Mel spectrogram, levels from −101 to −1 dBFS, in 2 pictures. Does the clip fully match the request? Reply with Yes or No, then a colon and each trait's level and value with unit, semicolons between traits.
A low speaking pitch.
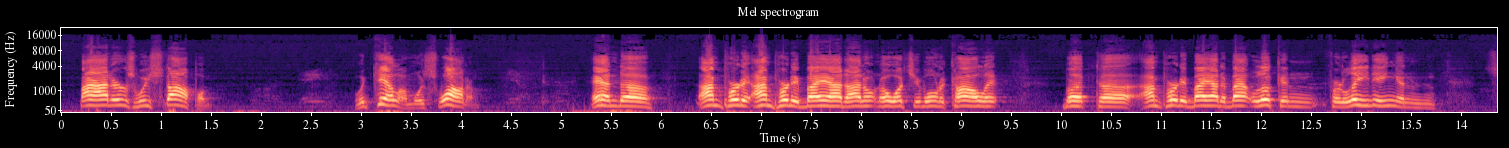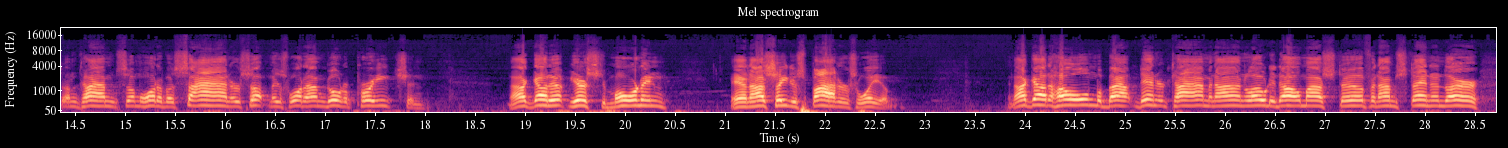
No: high, 220 Hz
